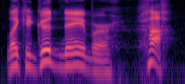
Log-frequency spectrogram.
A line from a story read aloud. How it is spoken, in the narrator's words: he laughed to himself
